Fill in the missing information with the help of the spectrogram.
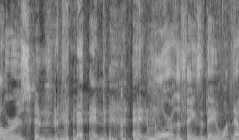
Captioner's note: laugh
